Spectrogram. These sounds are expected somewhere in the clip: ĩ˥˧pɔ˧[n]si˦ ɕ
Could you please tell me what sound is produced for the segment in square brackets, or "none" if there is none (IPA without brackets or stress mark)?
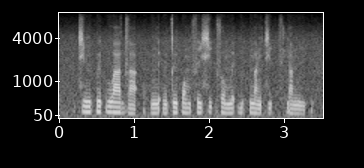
m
